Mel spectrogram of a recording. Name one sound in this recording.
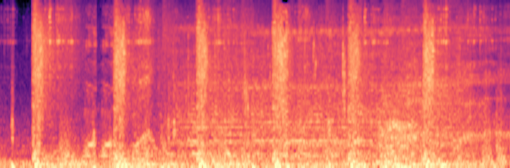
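Weapons strike and clash in a fight, with sharp impact bursts.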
